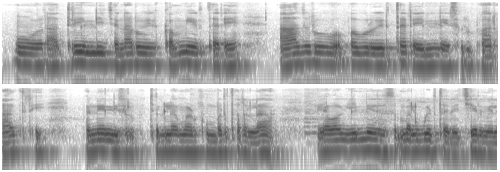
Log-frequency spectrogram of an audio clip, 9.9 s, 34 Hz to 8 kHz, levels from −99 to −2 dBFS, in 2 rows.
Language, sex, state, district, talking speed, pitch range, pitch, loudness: Kannada, male, Karnataka, Dakshina Kannada, 140 wpm, 120-135 Hz, 125 Hz, -38 LUFS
